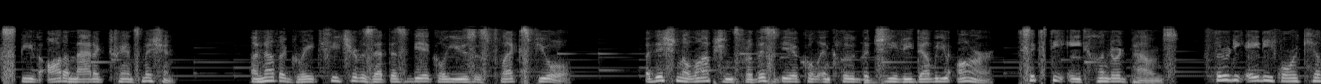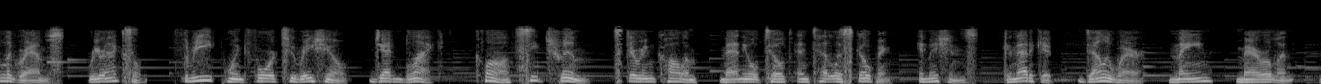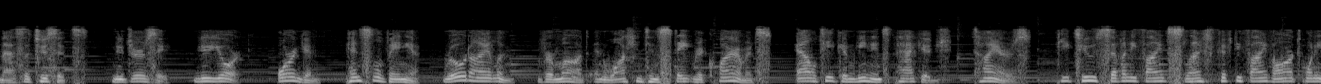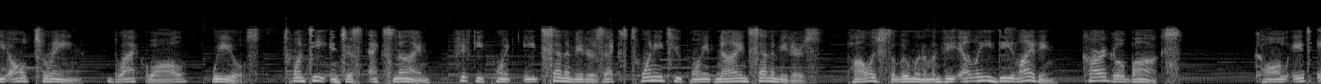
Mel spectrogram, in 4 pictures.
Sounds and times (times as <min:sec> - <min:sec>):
Speech: 0:00.0 - 0:01.8, 0:02.5 - 0:05.7, 0:06.5 - 0:51.5, 0:52.2 - 0:52.8
Music: 0:00.0 - 0:52.8.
